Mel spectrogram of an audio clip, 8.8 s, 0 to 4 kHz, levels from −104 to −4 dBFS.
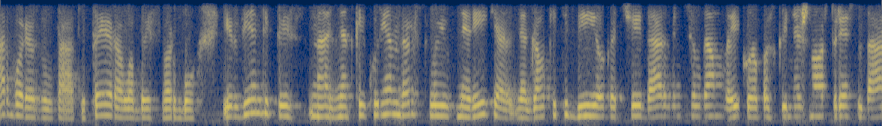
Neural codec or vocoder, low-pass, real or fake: none; 3.6 kHz; real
